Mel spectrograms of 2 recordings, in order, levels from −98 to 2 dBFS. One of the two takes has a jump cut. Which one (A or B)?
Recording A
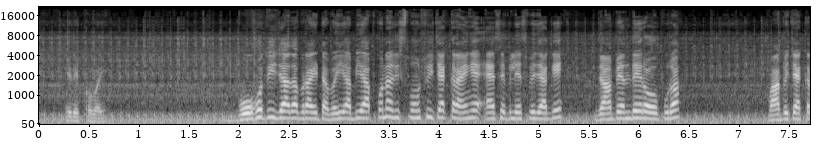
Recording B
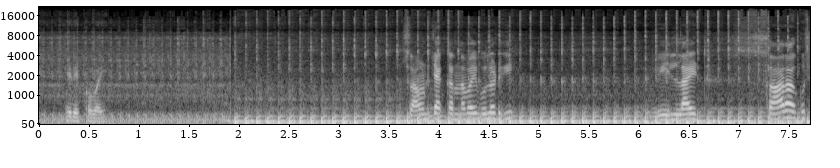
B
